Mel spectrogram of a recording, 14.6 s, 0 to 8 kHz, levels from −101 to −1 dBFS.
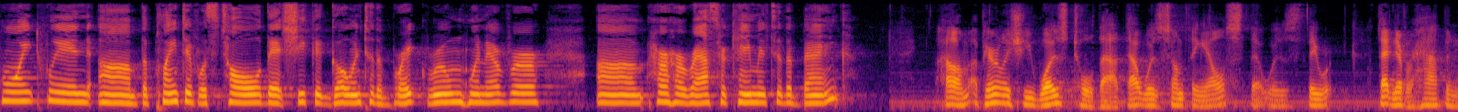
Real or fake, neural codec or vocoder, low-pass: real; none; 7.2 kHz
